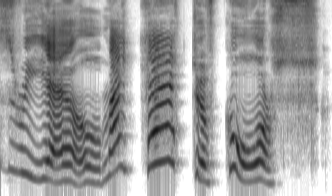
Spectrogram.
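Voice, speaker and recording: A woman voicing a strange, impatient old lady with a thin, high, trembling voice in a storybook reading. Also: sing-song, a bit bright, heavily acted. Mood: urgent, impatient. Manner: barking, slow, drawn-out questions.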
